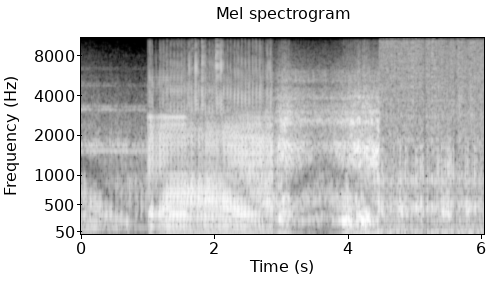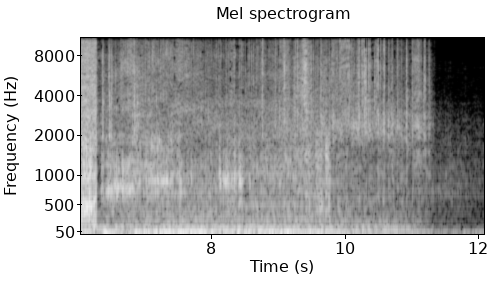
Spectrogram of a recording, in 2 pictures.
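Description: Eerie horror-trailer sound design: a droning, layered tone that sweeps up and down in pitch in repeated arcs, then a short burst of hiss, then a low rumble that fades away to near silence shortly before the end.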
